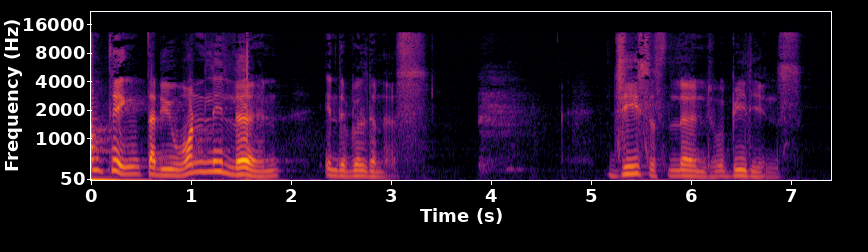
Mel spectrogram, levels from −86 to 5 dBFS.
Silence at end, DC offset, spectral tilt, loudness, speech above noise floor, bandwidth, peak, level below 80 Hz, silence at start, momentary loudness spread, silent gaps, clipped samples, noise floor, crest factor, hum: 0 s; under 0.1%; -4.5 dB/octave; -25 LUFS; 37 dB; 13.5 kHz; 0 dBFS; -60 dBFS; 0 s; 20 LU; none; under 0.1%; -63 dBFS; 26 dB; none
